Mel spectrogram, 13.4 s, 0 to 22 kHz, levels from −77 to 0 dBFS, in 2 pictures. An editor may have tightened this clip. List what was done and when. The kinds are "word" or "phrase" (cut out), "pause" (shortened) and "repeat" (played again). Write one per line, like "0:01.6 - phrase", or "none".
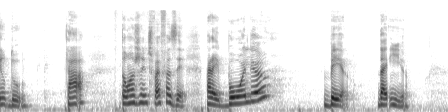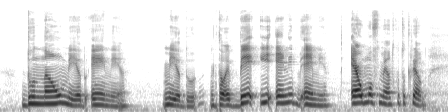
0:05.8 - word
